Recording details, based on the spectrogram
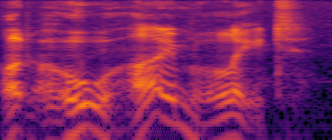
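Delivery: smooth British spy voice. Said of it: "No, that's terrible".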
